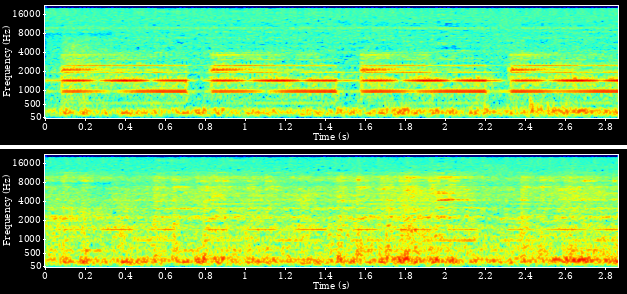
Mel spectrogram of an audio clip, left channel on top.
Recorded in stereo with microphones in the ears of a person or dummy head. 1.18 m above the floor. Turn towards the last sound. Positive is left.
No sound to turn to.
